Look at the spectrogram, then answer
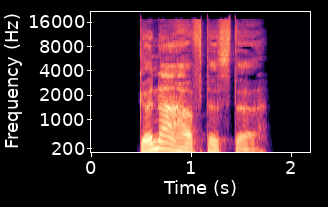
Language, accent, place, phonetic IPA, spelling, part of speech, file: German, Germany, Berlin, [ˈɡœnɐˌhaftəstə], gönnerhafteste, adjective, De-gönnerhafteste.ogg
- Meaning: inflection of gönnerhaft: 1. strong/mixed nominative/accusative feminine singular superlative degree 2. strong nominative/accusative plural superlative degree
